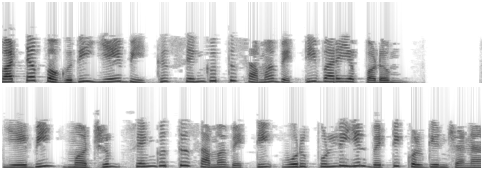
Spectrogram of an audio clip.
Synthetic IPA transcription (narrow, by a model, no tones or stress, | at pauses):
ʋɐʈːɐpːɐɣɯðieːbikːɯsɛŋɡɯt̪ːɯsɐmɐʋɛʈːiʋɐɾɐjɐpːɐɽɯm | eːbimɐʈrɯmsɛŋɡɯt̪ːɯsɐmɐʋɛʈːiɔɾɯpʊɭːɪjɪlʋɛʈːɪkːɔɭɣɪndrɐnɐ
